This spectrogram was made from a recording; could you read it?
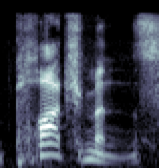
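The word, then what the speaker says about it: Plochman's: Is it Pitchman's? – The Plotchman's. – How do you spell it? – P-L-O-C-H-M-A-N apostrophe S.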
